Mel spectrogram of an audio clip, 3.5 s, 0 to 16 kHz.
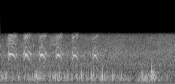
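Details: Florida sandhill cranes, two chicks about one week old, hatched from a watched nest, running and playing in 2012; quick run of arched piping peeps, five or six in a row, then fainter scattered notes amid low rustling.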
